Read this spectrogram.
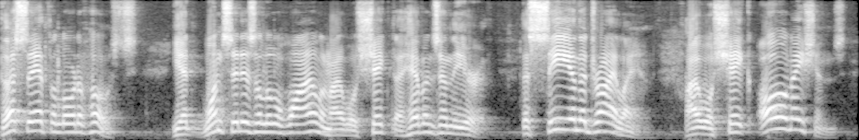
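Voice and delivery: formal King James recitation; scripture proclamation. Acted. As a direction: proclaim it as the Lord's own word. Reads Haggai aloud.

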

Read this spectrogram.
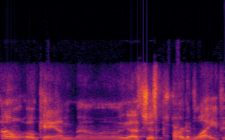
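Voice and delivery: a hint of an unbothered farmer; lightly voiced farmer. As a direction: shrug it off as a farmer would. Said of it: "and he went".

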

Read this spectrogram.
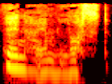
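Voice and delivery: mild despair, drawn out; despairing widow. A narrator's reading. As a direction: let it out as a lament. Widow despairs at his nearness.

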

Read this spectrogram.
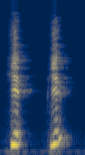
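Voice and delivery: very high, loud little dog yelps; puppy yips. A narrator's reading. Scruffy puppy answers as the ball flies, yipping. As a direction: yip like a small excited puppy.

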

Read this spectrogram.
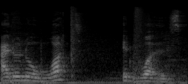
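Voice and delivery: ordinary talk

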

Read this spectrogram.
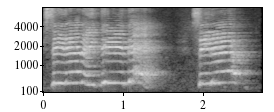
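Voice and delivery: high, shouted gloating to God; Satan shouting his case against people to Allah, gloating; taunting devil. Acted. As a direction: crow over the sinners like Satan bragging. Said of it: "to prove to Allah".

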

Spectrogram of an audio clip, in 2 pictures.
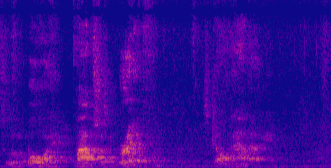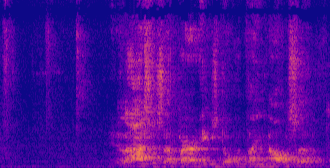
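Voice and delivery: hushed prayer retold by the preacher; hushed sermon. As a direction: bring it down to a hush. Hushed storytelling climax.

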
